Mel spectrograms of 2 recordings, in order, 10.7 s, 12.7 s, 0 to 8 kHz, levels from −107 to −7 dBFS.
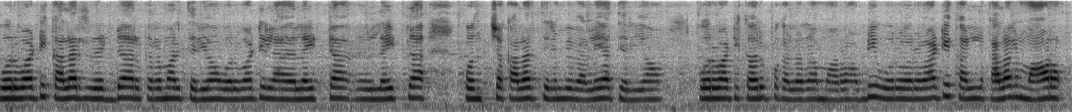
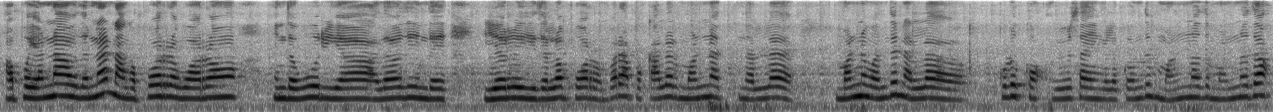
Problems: background sounds at intervals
